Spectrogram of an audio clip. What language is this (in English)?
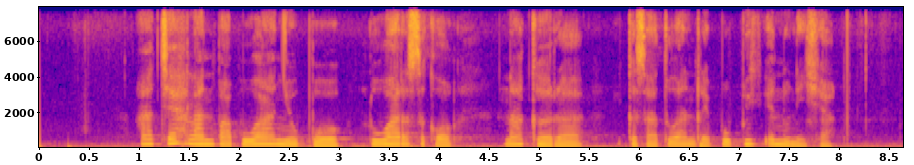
Javanese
